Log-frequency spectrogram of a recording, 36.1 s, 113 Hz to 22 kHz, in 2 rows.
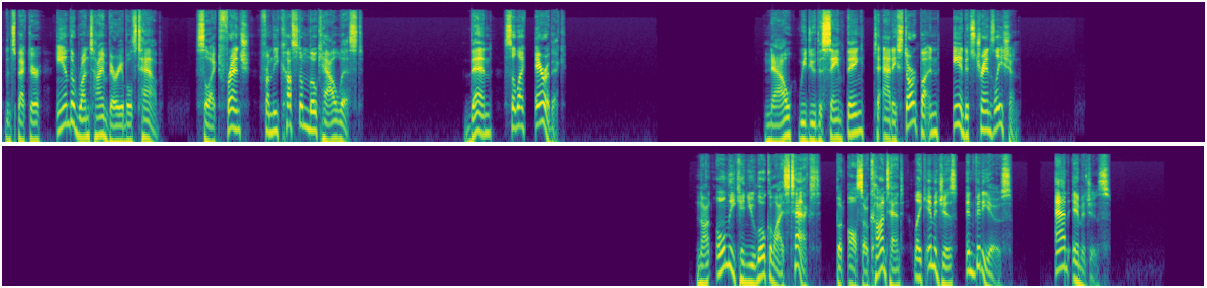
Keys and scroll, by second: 3.4-4.2 typing, 8.6 typing, 11.6 typing, 18.4-21.2 typing, 22.3-23.9 typing, 24.1 ctrl+c, 24.4 ctrl+v, 24.7 ctrl+v, 24.7 ctrl+c, 26.2-28.1 typing.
